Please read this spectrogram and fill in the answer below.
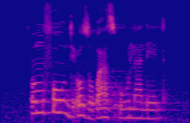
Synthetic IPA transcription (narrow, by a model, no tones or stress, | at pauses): um̩fundʱḭʔɔzɔk̬waziʔuk̬ulalɛːla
